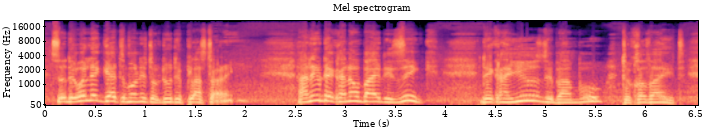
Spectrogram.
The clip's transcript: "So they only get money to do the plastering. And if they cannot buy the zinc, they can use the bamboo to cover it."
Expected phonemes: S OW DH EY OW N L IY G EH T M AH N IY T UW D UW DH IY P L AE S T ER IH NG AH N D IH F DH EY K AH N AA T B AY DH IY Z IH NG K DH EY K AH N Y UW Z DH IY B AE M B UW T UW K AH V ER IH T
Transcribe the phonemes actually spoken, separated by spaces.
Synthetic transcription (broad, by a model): S OW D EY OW L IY G EH T M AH N IY T UW D UW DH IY P L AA S T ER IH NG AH N IH F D EY K AH N AA T B AY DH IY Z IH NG K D EY K AH N Y UW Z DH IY B AE M B UW T UW K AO V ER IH T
